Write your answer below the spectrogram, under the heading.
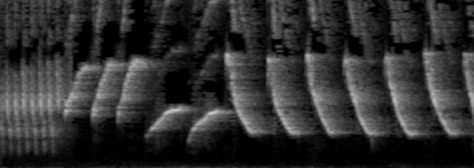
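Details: Ngerek canary song used to teach young canaries and wake up lazy singers: a brief fast trill, rising and falling curved whistles, then a steady series of loud falling sweeps about three per second.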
